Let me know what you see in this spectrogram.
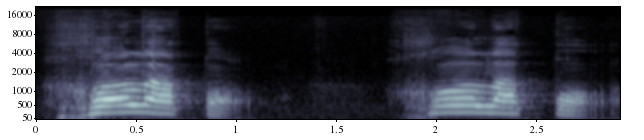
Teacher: Qa-nya harus keluar tuh dari apa? Dari pangkal lidah tuh.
